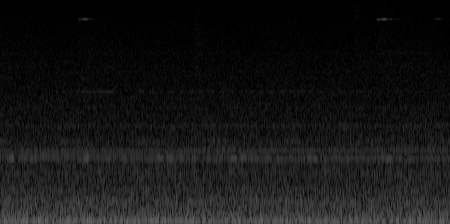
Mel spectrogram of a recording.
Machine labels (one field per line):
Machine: pump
